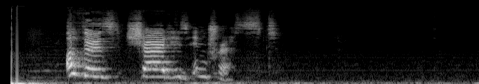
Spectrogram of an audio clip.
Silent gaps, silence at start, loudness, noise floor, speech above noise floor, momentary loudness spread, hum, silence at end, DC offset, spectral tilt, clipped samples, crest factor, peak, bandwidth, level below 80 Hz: none; 0.1 s; -16 LUFS; -45 dBFS; 27 dB; 22 LU; none; 0 s; under 0.1%; -2.5 dB/octave; under 0.1%; 18 dB; -2 dBFS; 14.5 kHz; -32 dBFS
